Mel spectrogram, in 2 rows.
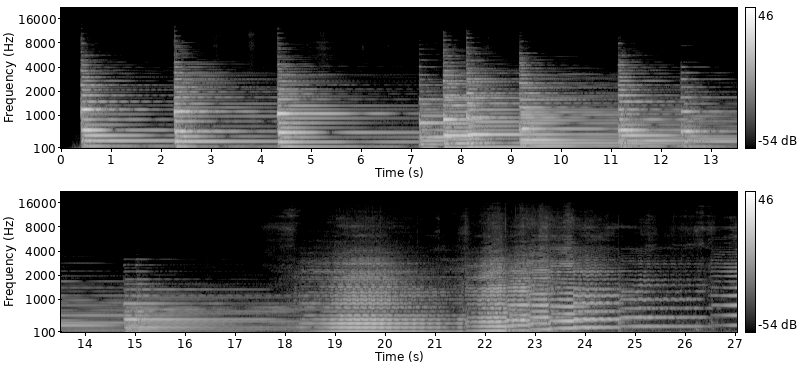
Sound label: Adagio for Piano and Cello, Live; The Limpid Stream, Op. 39 4.; Arr. Atovmyan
